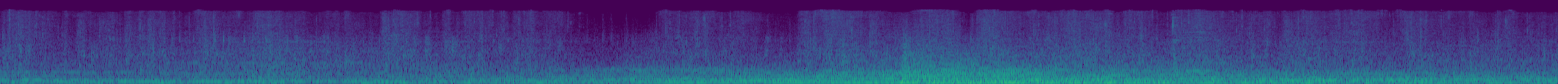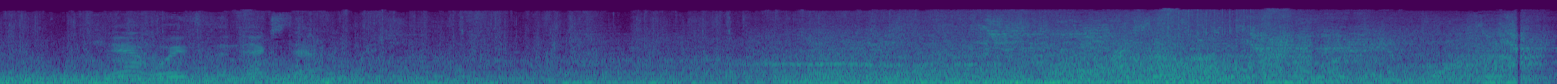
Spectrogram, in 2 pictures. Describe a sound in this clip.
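Footsteps crunch through snow at a run.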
